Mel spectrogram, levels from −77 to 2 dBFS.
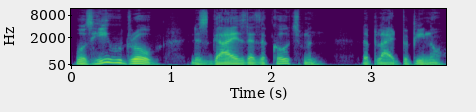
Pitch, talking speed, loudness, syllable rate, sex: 100 Hz, 175 wpm, -18 LUFS, 5.9 syllables/s, male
